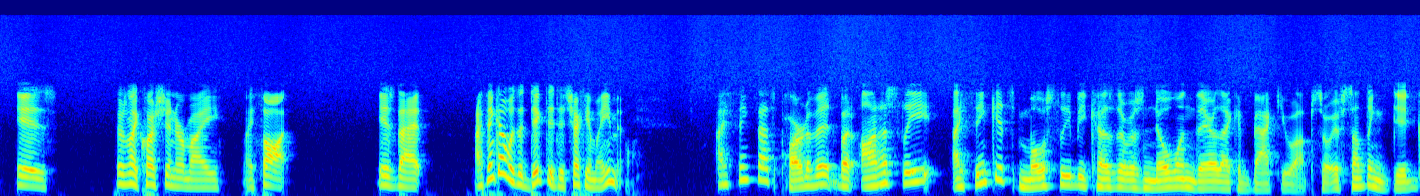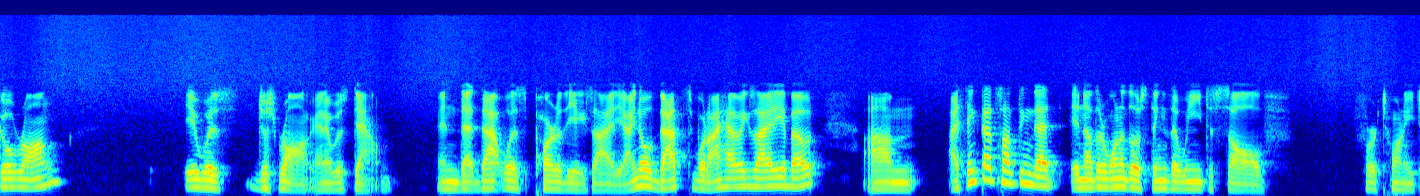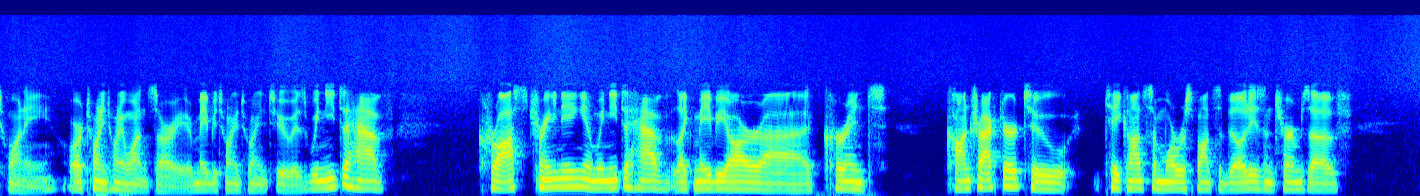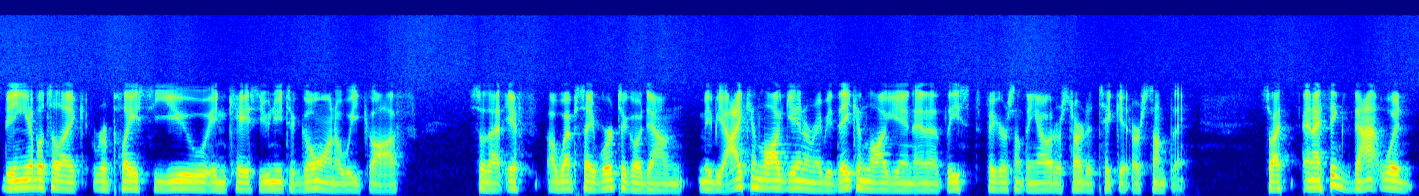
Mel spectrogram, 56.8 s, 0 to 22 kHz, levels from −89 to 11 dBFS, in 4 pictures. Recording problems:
high frequencies cut off; severe; nothing above 4 kHz
hiss; faint; throughout; 25 dB below the speech

